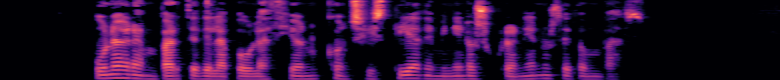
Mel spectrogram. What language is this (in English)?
Spanish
